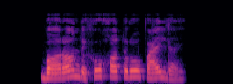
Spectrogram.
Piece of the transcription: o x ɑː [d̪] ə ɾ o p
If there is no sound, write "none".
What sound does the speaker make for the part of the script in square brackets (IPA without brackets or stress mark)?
t̪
